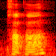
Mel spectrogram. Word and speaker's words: Papa: Lima Mike November Oscar Papa not pop up at papa Quebec Romeo Sierra tango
